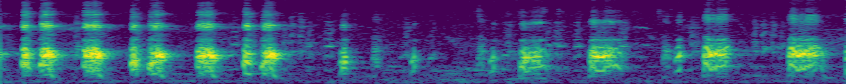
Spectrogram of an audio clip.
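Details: Two-year-old hybrid partridge in Dushanbe, bred for fighting and hunting, gives a rapid run of clipped chuck notes that breaks off, then resumes as louder, spaced chucks.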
